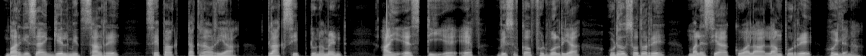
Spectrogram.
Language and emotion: Santali, neutral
